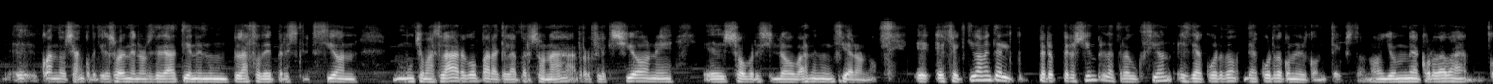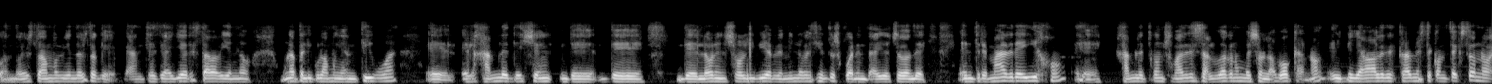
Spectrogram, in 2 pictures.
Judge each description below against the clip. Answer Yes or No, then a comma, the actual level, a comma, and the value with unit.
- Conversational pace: No, fast, 200 wpm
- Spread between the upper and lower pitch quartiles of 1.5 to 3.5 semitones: Yes, narrow, 2.4 semitones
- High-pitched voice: No, medium, 140 Hz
